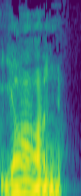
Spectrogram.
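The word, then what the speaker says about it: Jan: Wrote, clarification, J in German is pronounced like a Y. – What? – So the name Yawn in German is pronounced like yawn in English. Yawn. I said jag or something like that.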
